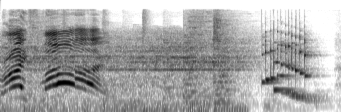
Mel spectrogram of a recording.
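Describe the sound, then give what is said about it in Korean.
Airplane engine drone used as a sound effect in a children's story about flying, a steady engine hum under lively talk and sweeping voice-like tones, with the last second or so turning to bright tonal notes. “오, 에어플레인. 어 난다.”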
